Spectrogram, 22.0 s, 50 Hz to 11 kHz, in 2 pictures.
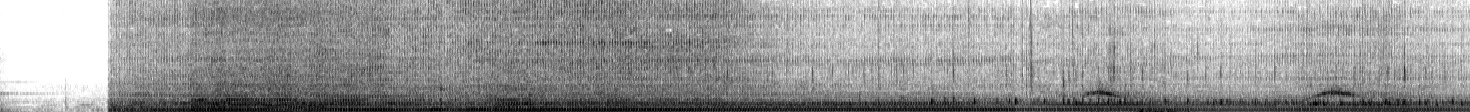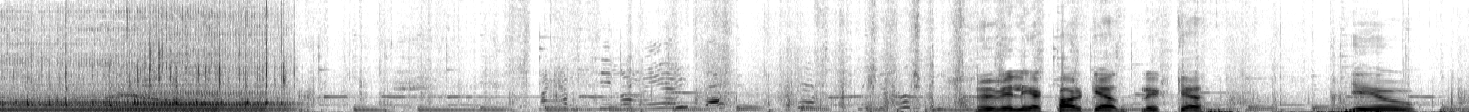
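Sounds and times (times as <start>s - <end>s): coffee machine pump buzzing: 0.8s - 13.3s
coffee pouring into cup: 0.8s - 13.3s.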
